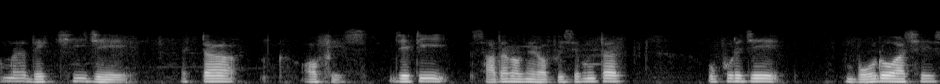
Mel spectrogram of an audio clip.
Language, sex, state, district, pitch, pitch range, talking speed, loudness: Bengali, male, West Bengal, North 24 Parganas, 130 Hz, 120-140 Hz, 100 wpm, -19 LUFS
